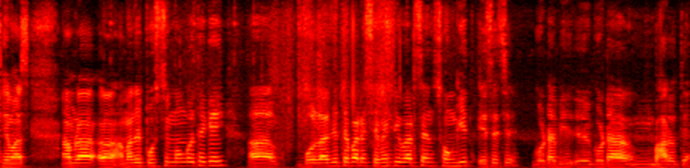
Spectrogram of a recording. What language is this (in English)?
Bangla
